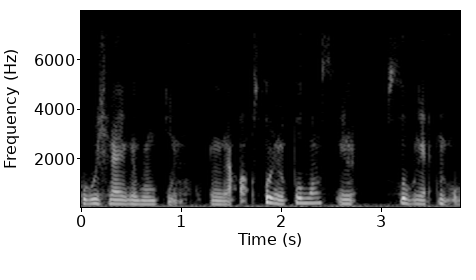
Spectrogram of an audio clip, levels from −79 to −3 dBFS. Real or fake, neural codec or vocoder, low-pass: fake; autoencoder, 22.05 kHz, a latent of 192 numbers a frame, VITS, trained on many speakers; 7.2 kHz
